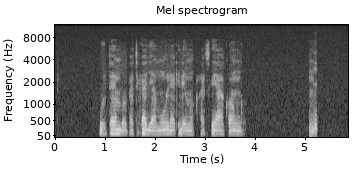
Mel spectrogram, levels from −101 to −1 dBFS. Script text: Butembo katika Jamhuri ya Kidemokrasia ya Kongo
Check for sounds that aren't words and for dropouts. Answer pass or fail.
fail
